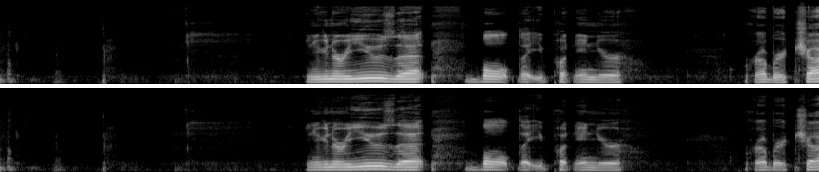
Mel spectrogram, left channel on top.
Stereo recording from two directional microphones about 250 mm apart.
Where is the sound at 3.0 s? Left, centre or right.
Left.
